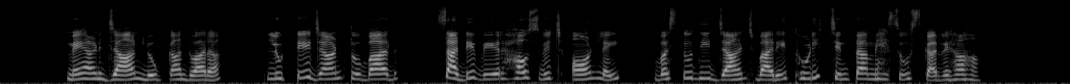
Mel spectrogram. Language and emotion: Punjabi, fearful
